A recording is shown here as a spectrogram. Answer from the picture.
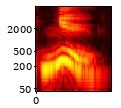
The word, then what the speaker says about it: knew: E lá na primeira linha, the night we met, I knew. Knew. O K é mudo, tá? E esse NEW, ele não é assim muito desenhado new, new, tá? É new, new. It's a little French.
